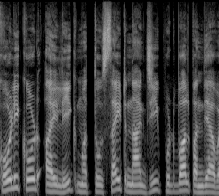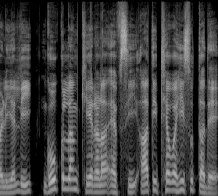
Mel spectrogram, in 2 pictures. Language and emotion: Kannada, neutral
